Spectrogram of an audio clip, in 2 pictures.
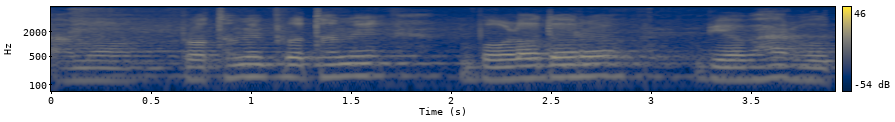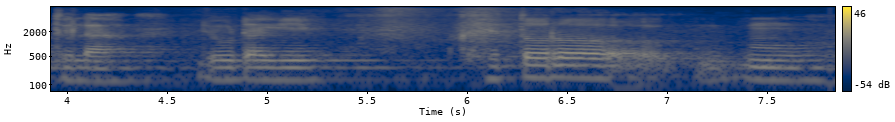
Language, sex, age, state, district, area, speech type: Odia, male, 18-30, Odisha, Subarnapur, urban, spontaneous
